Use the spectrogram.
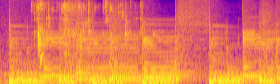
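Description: Sake, mirin and soy sauce poured into a container for teriyaki sauce, faint trickling and splashing in several short bursts with brief gaps between pours, no talking.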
